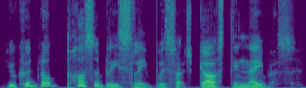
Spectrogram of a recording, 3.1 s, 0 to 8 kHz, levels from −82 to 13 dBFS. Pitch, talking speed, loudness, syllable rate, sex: 125 Hz, 175 wpm, -19 LUFS, 4.7 syllables/s, male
